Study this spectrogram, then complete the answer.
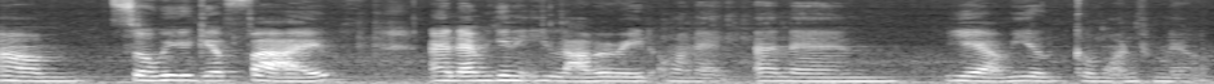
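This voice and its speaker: A woman talks at a moderate pace with fairly even intonation, and the room echo is audible. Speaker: YouTuber. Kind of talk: casual chat. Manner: hard to understand when comfortable.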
